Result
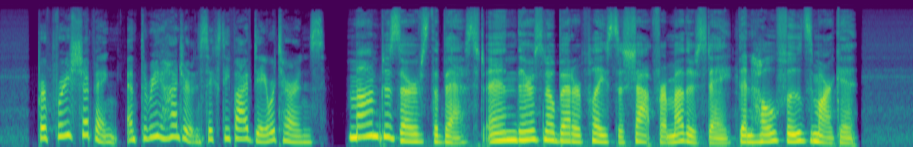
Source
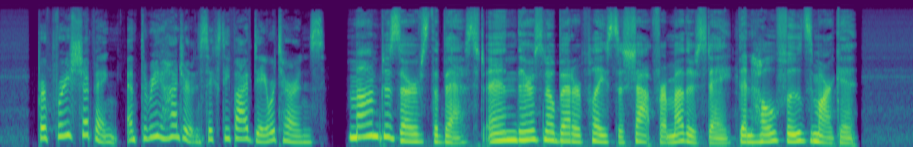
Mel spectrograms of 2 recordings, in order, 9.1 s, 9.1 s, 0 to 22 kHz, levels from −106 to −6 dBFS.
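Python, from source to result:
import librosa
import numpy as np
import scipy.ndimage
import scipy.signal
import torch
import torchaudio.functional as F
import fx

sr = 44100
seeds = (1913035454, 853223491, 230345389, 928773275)

y = fx.high_shelf(x, sr, hz=3200.0, db=-10.0)
y = y * librosa.db_to_amplitude(7.5)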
